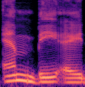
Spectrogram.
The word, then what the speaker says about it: MBA: a is used an MBA degree MBA is pronounced MB a starting with the vowel sound e so an is used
